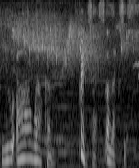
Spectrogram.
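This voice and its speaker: A very high, gentle fairy voice played by a woman with soft music behind it. She speaks formally and graciously, like a kindly little royal in an audio fairy tale. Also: lively intonation, unhurried. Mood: gracious, warm. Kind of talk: amateur audio roleplay acting.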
